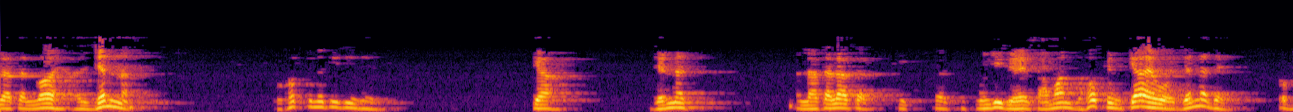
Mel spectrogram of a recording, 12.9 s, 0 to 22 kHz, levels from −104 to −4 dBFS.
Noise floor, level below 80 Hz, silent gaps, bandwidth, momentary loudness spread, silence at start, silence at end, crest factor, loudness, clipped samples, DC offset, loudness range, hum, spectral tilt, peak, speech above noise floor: -74 dBFS; -60 dBFS; none; 5.8 kHz; 18 LU; 0 s; 0 s; 18 dB; -18 LUFS; under 0.1%; under 0.1%; 11 LU; none; -6 dB/octave; -2 dBFS; 57 dB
